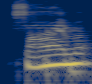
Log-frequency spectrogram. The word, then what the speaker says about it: Sime: Former intern and aggressively tall person, Josh Sime. How am I pronouncing that Time, correctly? like time. Sime like time.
